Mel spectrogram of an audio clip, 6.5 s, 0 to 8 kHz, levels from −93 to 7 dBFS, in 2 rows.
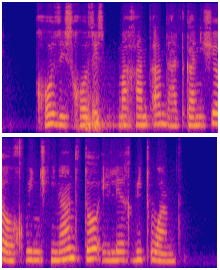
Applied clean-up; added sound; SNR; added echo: neural mask model RNNoise.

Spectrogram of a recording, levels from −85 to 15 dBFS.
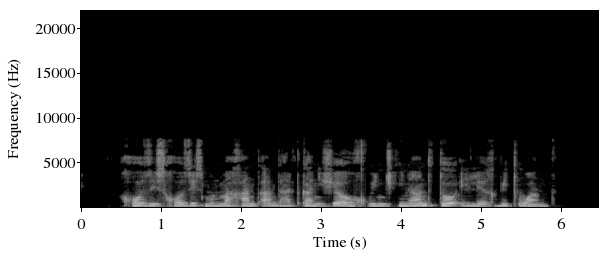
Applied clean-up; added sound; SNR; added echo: none; none; none; none.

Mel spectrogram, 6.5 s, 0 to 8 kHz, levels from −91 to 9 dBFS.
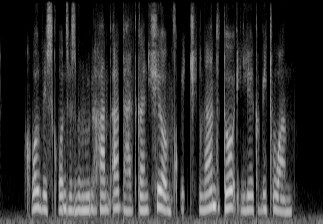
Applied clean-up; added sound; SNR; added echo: neural diffusion model UNIVERSE++.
